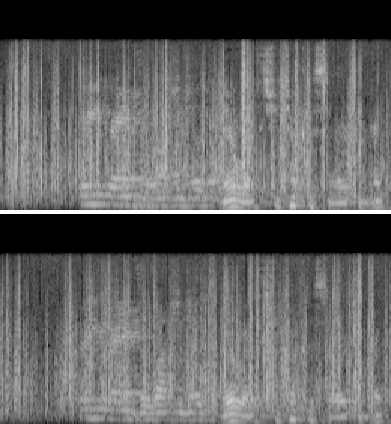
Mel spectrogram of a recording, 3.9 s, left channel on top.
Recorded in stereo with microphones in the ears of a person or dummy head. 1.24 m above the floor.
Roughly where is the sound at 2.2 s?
Centre.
